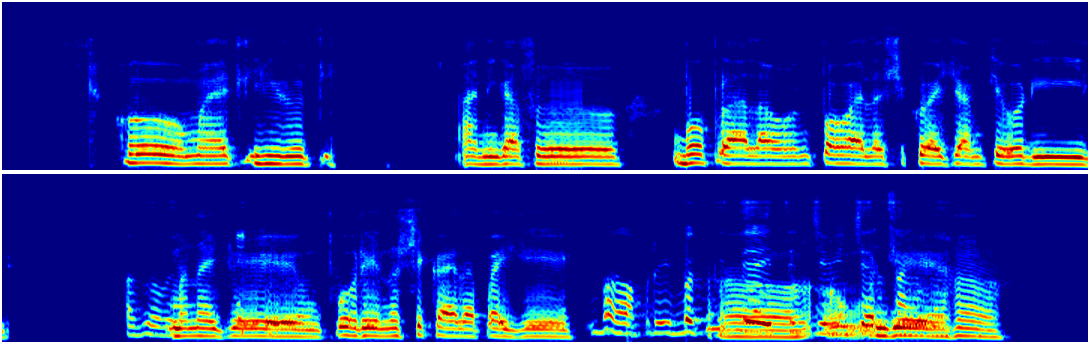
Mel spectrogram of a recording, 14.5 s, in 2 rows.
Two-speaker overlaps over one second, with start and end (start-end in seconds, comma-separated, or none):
11.9-13.7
